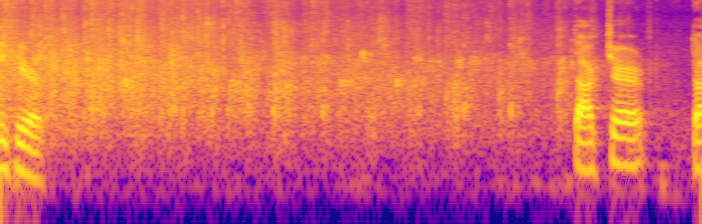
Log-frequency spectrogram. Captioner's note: audience applauding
